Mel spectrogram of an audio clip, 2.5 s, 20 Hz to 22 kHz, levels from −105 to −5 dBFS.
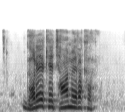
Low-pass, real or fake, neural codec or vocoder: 7.2 kHz; fake; codec, 16 kHz, 4 kbps, X-Codec, HuBERT features, trained on general audio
